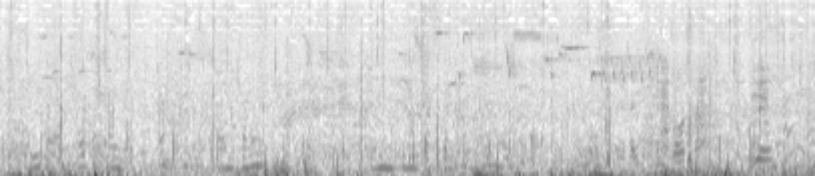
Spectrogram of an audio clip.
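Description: Footsteps of several people walking on wet asphalt, a steady run of low thuds, with voices talking quietly. A sharp knock about a second in.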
